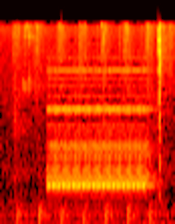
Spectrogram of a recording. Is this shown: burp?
no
